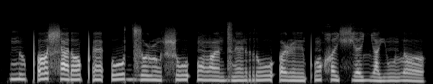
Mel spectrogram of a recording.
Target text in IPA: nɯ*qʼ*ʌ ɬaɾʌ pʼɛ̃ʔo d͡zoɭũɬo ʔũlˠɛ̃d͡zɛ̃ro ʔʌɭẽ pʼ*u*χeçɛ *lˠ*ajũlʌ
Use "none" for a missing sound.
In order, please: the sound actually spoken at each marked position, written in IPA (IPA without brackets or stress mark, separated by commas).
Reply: pʼ, ũ, ʎ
